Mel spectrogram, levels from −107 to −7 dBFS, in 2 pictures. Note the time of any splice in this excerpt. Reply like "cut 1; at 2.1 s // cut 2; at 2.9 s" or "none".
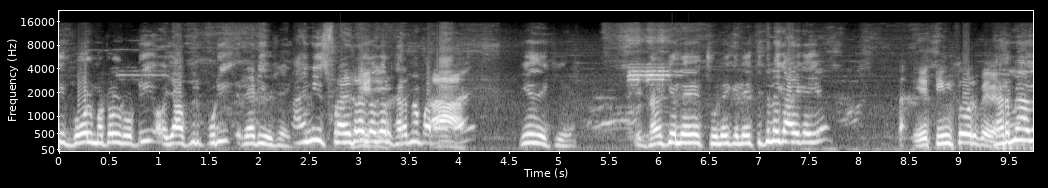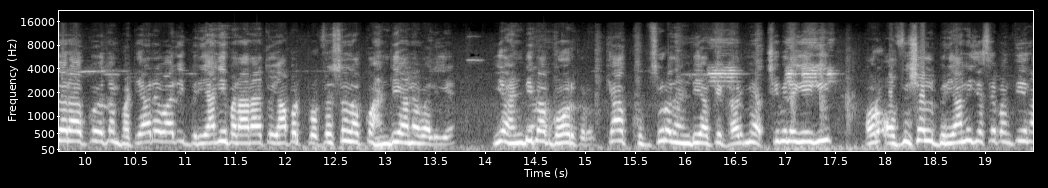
cut 1; at 2.4 s // cut 2; at 9.4 s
